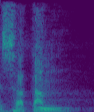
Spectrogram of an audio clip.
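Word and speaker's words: שטן: En hebreo no se dice Satanás, se dice Satán, que significa adversario.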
